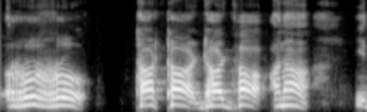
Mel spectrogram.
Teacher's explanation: నాలుకతో గట్టిగా అంగిలను తాకుతో పలికేవి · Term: మూర్ధన్యాలు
